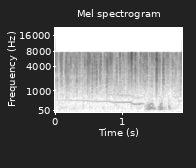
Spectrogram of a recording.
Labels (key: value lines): label: biophony, cascading saw
recorder: SoundTrap 600 or HydroMoth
